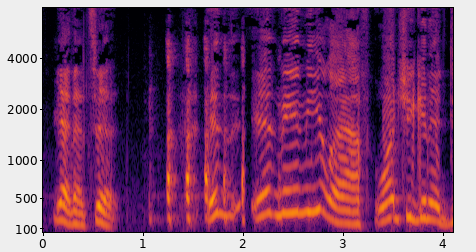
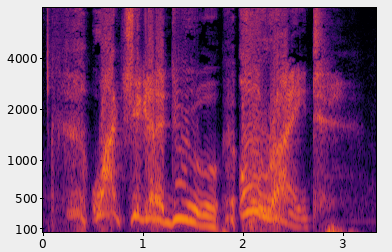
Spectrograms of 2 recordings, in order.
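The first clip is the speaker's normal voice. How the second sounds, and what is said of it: Macho wrestler impression voice. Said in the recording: “my Hulk Hogan impersonation, which might sound like a macho impersonation”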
